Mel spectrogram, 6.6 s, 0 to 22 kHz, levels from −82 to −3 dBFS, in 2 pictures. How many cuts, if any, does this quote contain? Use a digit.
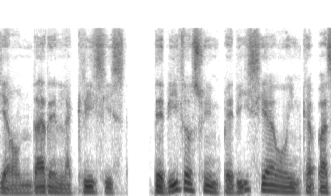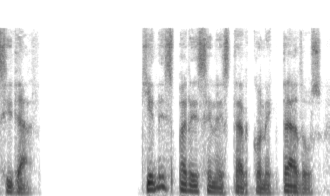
0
